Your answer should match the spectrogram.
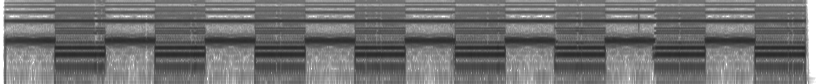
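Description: Canadian Alert Ready emergency attention signal: a loud electronic alert tone that switches back and forth between two chords of pitches about twice a second for about eight seconds, then cuts off suddenly.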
